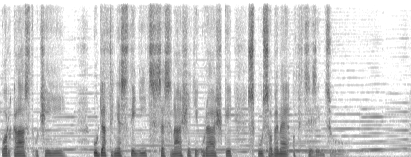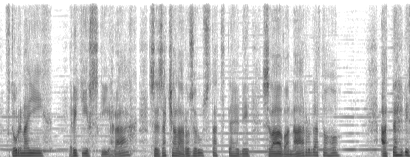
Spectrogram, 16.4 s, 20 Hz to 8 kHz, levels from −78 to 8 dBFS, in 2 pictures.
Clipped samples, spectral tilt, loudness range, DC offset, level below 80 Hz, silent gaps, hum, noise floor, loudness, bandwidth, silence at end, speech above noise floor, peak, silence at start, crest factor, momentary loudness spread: under 0.1%; -5 dB/octave; 5 LU; under 0.1%; -46 dBFS; none; none; -42 dBFS; -21 LUFS; 8 kHz; 0 s; 21 dB; -2 dBFS; 0 s; 20 dB; 18 LU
